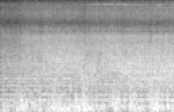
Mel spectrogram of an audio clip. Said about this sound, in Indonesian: Drones terbang di langit tahun ini.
